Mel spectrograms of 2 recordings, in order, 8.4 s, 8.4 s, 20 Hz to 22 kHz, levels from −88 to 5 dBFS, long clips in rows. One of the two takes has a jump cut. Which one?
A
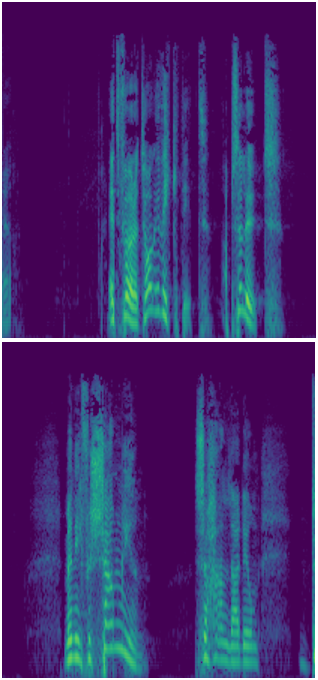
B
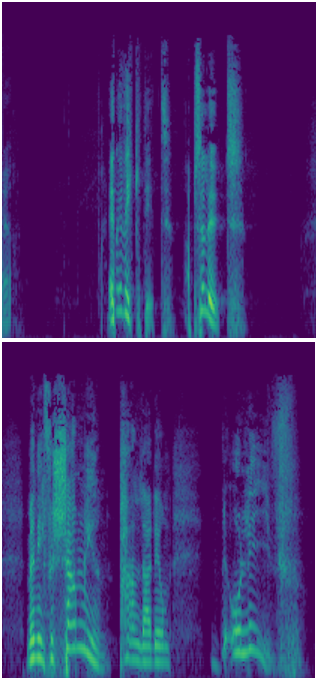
B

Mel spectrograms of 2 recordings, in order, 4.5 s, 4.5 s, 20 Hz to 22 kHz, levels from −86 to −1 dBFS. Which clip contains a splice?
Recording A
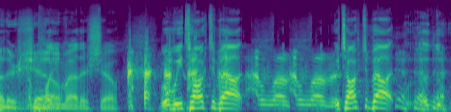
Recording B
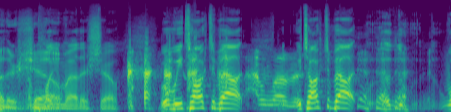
A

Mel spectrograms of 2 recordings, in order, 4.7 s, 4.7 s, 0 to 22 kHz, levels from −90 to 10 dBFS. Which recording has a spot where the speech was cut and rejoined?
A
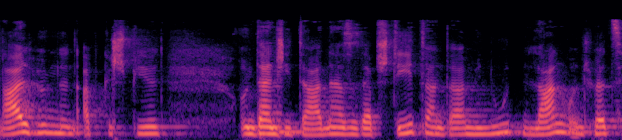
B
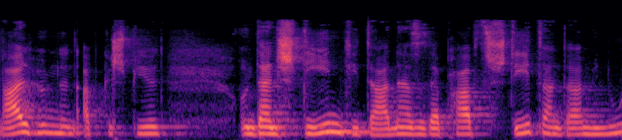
A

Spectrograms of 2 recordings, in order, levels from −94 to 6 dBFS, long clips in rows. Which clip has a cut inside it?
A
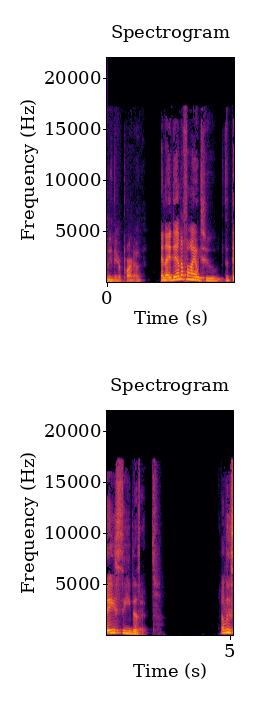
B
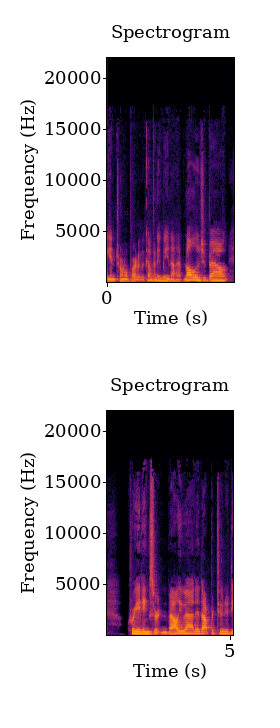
A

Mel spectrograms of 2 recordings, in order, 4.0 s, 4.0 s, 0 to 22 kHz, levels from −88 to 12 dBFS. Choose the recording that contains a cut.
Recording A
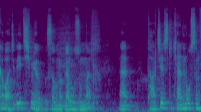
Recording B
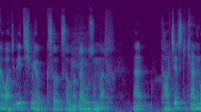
A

